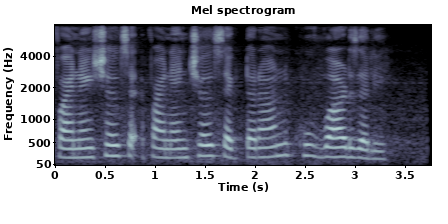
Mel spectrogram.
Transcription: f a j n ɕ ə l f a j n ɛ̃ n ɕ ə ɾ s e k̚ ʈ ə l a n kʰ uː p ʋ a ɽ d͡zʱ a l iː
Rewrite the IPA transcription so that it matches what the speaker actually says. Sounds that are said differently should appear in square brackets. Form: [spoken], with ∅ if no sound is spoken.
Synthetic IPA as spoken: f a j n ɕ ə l f a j n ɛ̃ n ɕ ə [l] s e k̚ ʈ ə [ɾ] a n kʰ uː p ʋ a ɽ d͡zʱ a l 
